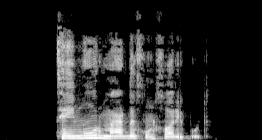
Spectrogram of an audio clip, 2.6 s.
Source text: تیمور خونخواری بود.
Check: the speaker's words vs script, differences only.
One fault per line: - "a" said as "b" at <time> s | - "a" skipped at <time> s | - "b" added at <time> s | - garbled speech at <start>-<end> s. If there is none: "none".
- "مرد" added at 1.0 s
